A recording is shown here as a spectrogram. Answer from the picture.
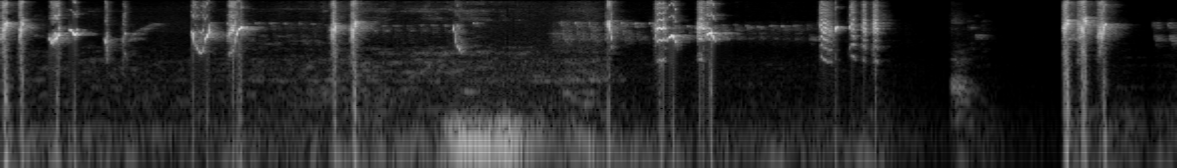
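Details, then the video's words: Sunbird known as kolibri ninja, recorded for training songbirds: clusters of sharp, high chirps and short twitters in bursts with gaps, plus a soft low rustle midway. "Masteran buat KOLIBRI Ninja Bahan Agar BUNYI"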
